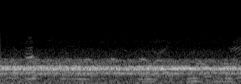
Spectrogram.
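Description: A loud, steady drone with low, garbled voice fragments running underneath it.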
